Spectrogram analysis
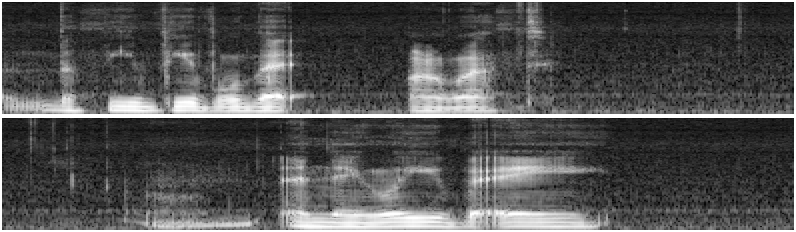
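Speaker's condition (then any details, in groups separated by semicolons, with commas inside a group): Cerebral palsy; scoliosis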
